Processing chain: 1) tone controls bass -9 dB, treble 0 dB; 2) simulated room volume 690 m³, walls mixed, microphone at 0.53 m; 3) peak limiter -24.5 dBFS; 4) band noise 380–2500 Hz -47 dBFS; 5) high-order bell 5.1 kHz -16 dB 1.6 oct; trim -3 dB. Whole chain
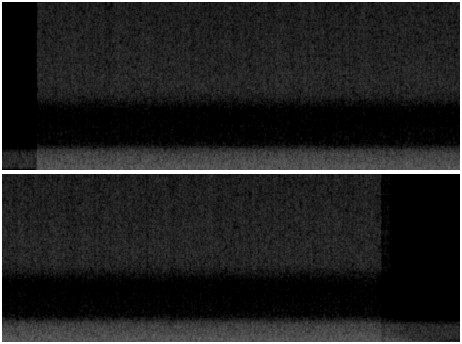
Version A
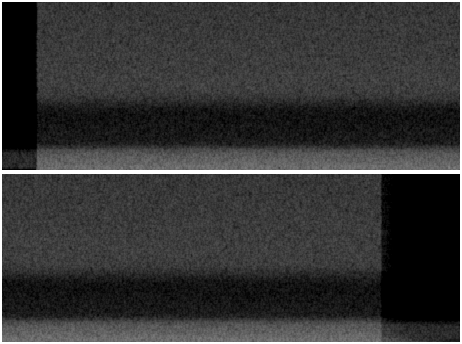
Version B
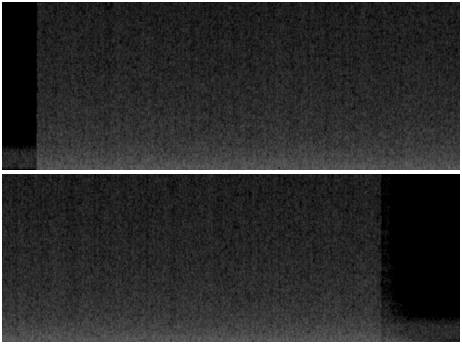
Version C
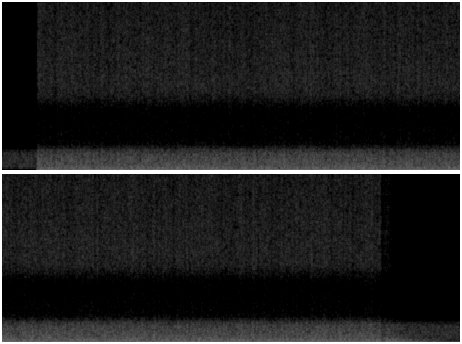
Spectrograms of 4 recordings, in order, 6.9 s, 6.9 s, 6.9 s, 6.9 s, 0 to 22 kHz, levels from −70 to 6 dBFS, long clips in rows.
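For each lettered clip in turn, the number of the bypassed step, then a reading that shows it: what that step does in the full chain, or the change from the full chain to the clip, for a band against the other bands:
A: 3, mean gain reduction 7.0 dB; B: 5, 4 kHz band +12.5 dB; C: 1, 125 Hz band +7.5 dB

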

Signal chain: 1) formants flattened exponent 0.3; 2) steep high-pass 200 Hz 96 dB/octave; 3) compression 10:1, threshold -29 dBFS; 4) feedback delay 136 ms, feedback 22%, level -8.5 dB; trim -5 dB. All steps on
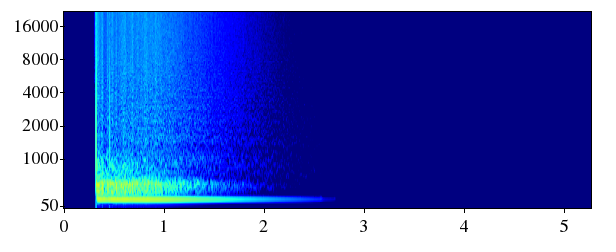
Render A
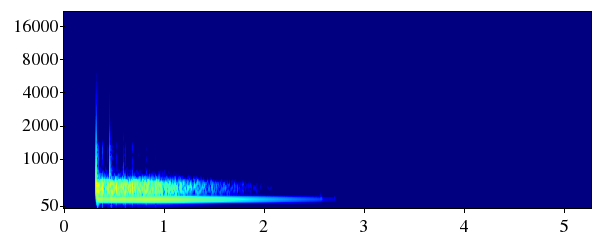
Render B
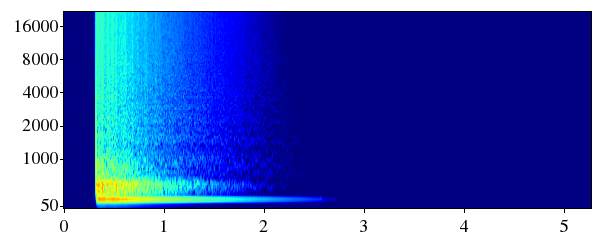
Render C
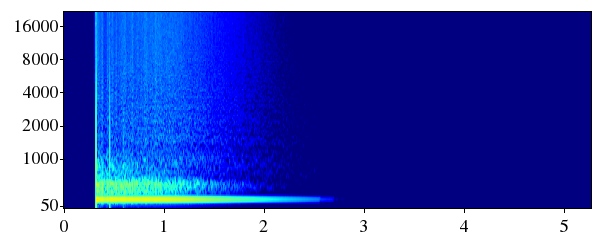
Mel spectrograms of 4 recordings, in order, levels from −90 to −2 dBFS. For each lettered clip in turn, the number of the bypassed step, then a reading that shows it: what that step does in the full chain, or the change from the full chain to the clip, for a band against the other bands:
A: 1, crest factor change -13.0 dB; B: 3, mean gain reduction 3.0 dB; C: 2, 250 Hz band +6.5 dB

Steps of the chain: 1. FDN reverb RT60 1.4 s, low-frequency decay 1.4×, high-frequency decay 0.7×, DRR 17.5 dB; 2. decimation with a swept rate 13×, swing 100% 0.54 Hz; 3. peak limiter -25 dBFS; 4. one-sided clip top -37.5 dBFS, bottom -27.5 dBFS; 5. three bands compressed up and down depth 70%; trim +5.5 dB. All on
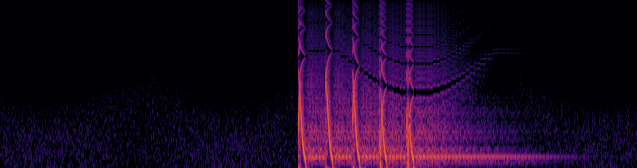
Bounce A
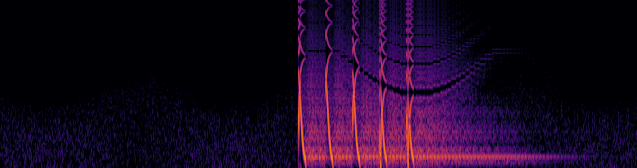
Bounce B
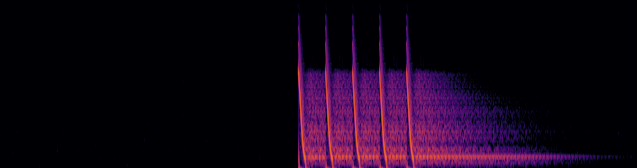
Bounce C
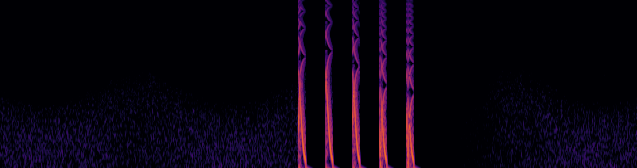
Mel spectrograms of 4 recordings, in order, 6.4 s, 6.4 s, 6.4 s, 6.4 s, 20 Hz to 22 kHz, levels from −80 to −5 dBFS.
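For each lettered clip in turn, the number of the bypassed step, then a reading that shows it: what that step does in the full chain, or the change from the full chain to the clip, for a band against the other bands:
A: 4, distortion -8 dB; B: 2, crest factor change -3.0 dB; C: 1, momentary loudness spread change -13 LU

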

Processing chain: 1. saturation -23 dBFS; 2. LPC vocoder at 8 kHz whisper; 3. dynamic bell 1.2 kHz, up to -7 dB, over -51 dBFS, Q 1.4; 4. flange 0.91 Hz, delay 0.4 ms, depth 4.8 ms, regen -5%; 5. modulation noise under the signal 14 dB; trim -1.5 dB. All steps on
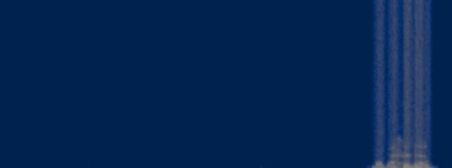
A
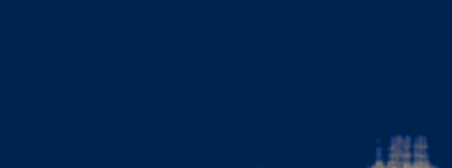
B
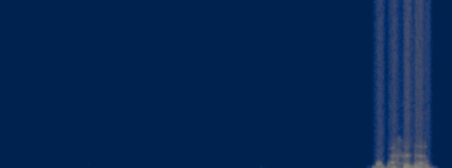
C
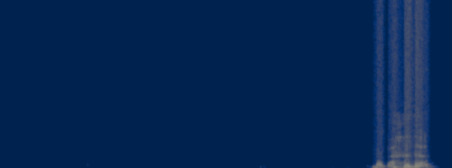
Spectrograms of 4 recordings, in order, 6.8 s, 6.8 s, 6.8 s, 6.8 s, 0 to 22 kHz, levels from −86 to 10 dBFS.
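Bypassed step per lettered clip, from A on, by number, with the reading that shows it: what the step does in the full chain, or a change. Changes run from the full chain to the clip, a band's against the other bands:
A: 5, 4 kHz band -3.0 dB; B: 3, 2 kHz band +3.0 dB; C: 2, 125 Hz band -11.0 dB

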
